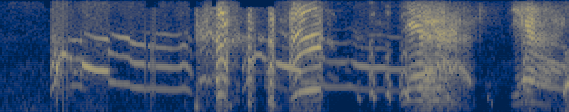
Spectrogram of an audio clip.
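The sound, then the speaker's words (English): A toy chicken lets out a series of loud, drawn-out squawks and wails, with wavering pitch, some short honking bursts in between and a raspier squawk near the end. Nobody speaks. “I want to hear the chicken. You want to hear the chicken again?”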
